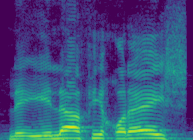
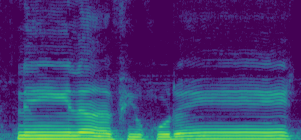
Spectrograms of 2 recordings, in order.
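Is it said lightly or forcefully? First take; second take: forcefully; lightly. First: It is said forcefully, with weight. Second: It is said lightly and casually.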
